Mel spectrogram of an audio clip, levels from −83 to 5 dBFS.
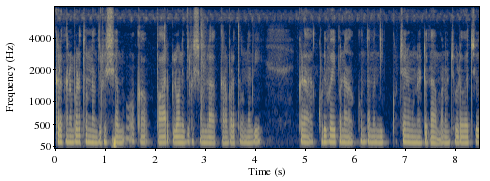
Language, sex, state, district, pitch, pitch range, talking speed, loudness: Telugu, male, Andhra Pradesh, Anantapur, 130 Hz, 125-135 Hz, 105 wpm, -22 LUFS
